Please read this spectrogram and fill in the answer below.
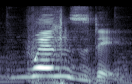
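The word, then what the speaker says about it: Wednesday: strong একটা sound but ডিও কিন্তু অনেক ক্ষেত্রে সাইলেন্ট হতে পারে যেমন খেয়াল করে দেখেন স্যান্ডউইচ হ্যান্ডসাম ওয়েন্সডে এই সকল ক্ষেত্রে আমরা কিন্তু ডিটাকে প্রোনাউন্স করছি না আরও কিছু এক্সাম্পল আছে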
